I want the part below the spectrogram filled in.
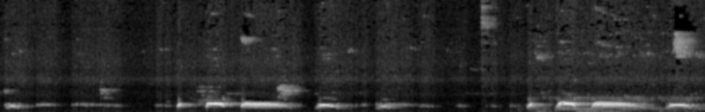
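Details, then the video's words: Female spotted dove, cooing to stir males to sing: quiet faltering coos at first, then two stronger phrases of hooting notes, each ending in a longer swelling coo, over a slight low hum. "Cu mái gáy kích bổi nhanh nổi, kích trống gù khách"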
